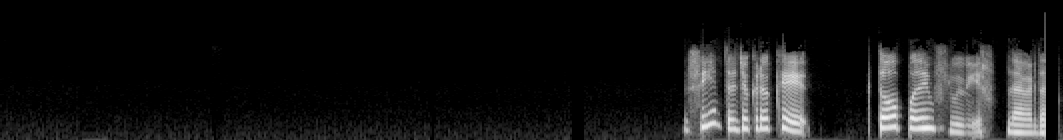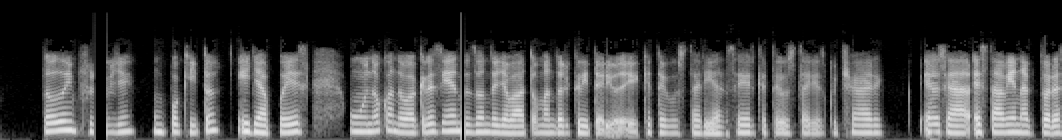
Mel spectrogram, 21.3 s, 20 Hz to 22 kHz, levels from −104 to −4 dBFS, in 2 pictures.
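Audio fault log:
4.31 s and 15.23 s: block of digital silence, 43 ms dropouts with abrupt edges, which fits a missed 2048-sample output buffer.
5.72–5.85 s, 10.45–10.58 s, 11.56–11.69 s: block of digital silence, 128 ms holes where the sound cuts out and back abruptly.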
